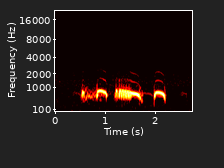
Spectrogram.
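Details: Spotted dove cooing in a steady rhythm: two short hooted notes, a long sustained coo that slides slightly downward, then one clipped closing hoot, all low and mellow against a quiet background.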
